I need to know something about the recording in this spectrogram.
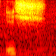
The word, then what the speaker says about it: Ix: it's the same thing if you have it like an IX it's ish like one of the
